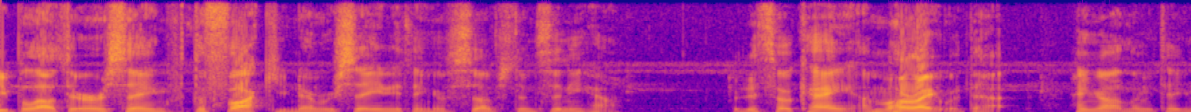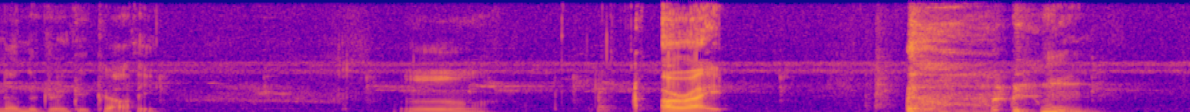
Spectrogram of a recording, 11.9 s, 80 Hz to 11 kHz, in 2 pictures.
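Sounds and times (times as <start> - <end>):
speech: 0.0 - 6.9, 7.9 - 9.7, 10.5 - 11.6
man coughing away from the microphone: 10.5 - 11.6.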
